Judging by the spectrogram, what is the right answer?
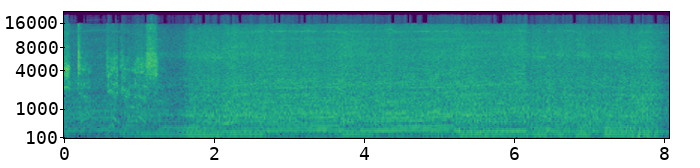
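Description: An F1 car in F1 2016 at Monaco on worn ultra-soft tyres, engine whining loud and close as it changes pitch through gears, with a tyre squeal from locked wheels blended into the roar.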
